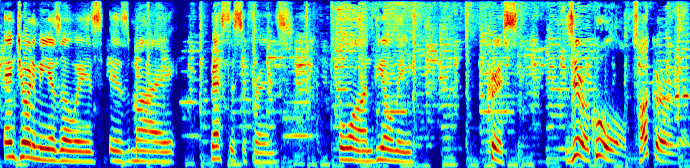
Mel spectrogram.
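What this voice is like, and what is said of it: Exaggerated announcer voice. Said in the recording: “I tried to do my best announcer voice.”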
